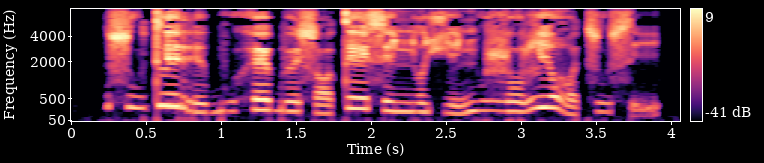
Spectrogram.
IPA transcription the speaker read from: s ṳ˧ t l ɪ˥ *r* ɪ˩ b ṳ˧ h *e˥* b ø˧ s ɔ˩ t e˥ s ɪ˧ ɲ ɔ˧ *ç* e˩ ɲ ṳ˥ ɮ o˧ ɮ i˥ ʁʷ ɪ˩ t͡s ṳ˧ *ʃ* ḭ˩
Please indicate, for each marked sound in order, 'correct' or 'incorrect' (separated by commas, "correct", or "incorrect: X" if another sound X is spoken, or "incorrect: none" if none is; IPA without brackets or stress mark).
correct, incorrect: ɛ˥, correct, incorrect: s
